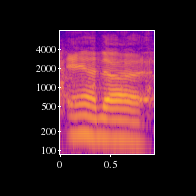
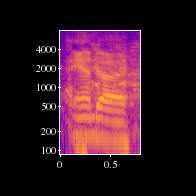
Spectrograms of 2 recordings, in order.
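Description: The two takes are said the same way.

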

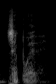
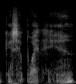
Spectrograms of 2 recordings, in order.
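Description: First: Whispered. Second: Said in the usual way. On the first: Shown as a demonstration. An author whispering encouragement to the listeners. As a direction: repeat it in a soft whisper.

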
